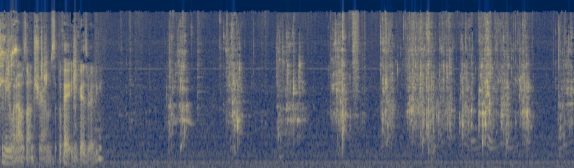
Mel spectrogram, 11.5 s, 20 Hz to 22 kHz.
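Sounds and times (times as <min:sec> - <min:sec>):
water sloshing in a shaken metal water bottle: 0:00.0 - 0:01.8, 0:03.3 - 0:11.4
speech: 0:00.0 - 0:02.2
low steady hum: 0:00.0 - 0:11.4.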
